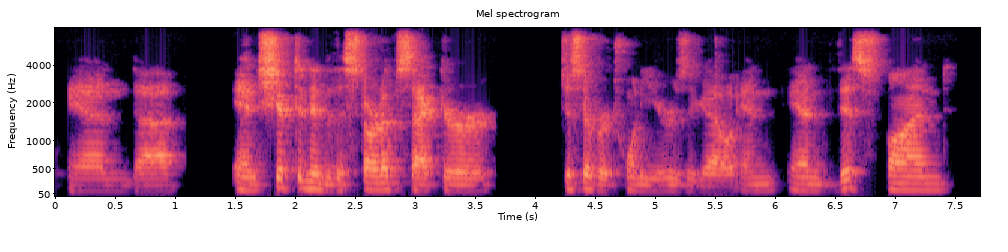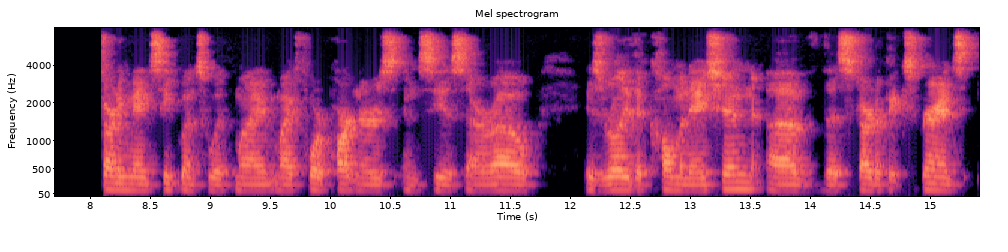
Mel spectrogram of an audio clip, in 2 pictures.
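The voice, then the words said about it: American accent. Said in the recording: “You probably hear from my accent, I'm not Australian. I'm originally from the U.S.”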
